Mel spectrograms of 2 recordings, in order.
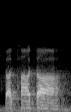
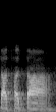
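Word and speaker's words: Tathatā: ourselves, the Dhamma of Tathata. Tatha means thus or such, like this. And Ta means state of being. It means the state of being. So Tathata can be pronounced Tathata or Tathata, means the state of being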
